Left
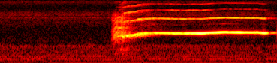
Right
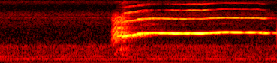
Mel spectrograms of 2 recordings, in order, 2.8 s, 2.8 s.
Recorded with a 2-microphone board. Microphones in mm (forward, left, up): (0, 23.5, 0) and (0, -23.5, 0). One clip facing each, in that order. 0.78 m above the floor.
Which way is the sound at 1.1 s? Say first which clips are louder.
Right 1 dB; 20° right (ahead or behind).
